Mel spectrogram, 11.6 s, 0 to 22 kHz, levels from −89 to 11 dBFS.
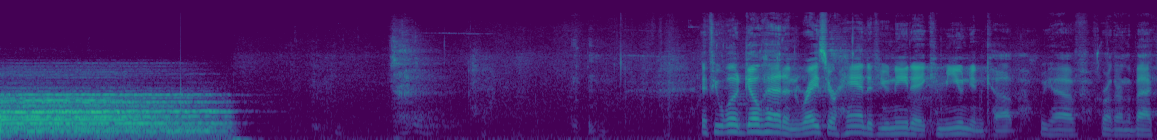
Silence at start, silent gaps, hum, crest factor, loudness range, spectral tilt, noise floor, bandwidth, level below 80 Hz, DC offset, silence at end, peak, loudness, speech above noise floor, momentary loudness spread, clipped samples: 0 s; none; none; 22 dB; 19 LU; -2.5 dB/octave; -68 dBFS; 16 kHz; -72 dBFS; under 0.1%; 0 s; -14 dBFS; -32 LUFS; 31 dB; 23 LU; under 0.1%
